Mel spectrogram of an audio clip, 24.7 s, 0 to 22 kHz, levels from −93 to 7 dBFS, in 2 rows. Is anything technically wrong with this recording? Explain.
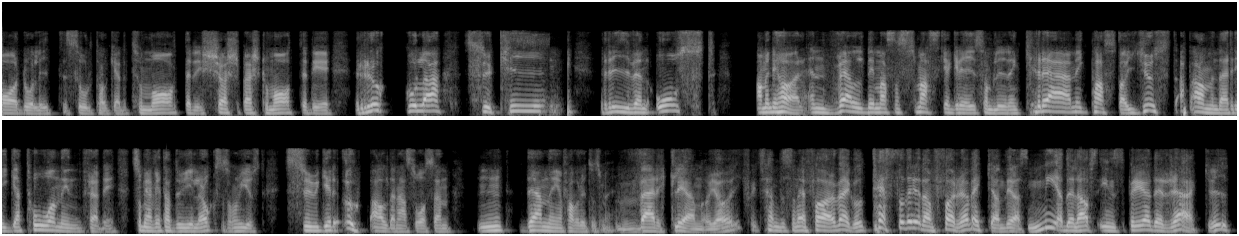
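Yes. Throughout, the speech sounds hoarse and grainy, with a noisy edge. That is Speex codec damage at about 16.8 kbps, where too few bits describe the excitation signal, so the CELP coder's reconstruction of each voiced sound comes out rough and synthetic.

At 5.37 to 5.68 s, at 7.97 to 8.05 s, and briefly near 11.8 s, the sound is stretched and fades. This is VoIP packet loss concealed by the speech codec. The decoder repeats its last pitch and filter with falling gain, covering about 260 ms of losses in the first event, 40 ms in the second and 20 ms in the third.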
